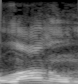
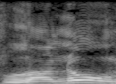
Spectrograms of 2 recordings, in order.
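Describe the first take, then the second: First: "Lanu" accented as the word for to us; stress for "to us". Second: "Lanu" drawn out, accented as they slept; stress for "they slept". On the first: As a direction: say "Lanu" meaning to us. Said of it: "To, uh, to us". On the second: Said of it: "Lanu means they slept". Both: Shown as a demonstration.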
